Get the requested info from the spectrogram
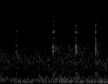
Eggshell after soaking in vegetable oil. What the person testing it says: you can hear the tapping so there wasn't a chemical reaction when we put the egg in the vegetable oil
